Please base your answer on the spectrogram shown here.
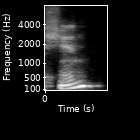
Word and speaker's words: Xin: you're the first syllable the Xin is we pronounce it pretty close to the way it is right shin yeah um so I just I prefer to go by shin because that's H the English tongue can mount it but it's actually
